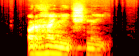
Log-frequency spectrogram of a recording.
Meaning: organic
- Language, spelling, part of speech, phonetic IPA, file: Ukrainian, органічний, adjective, [ɔrɦɐˈnʲit͡ʃnei̯], LL-Q8798 (ukr)-органічний.wav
